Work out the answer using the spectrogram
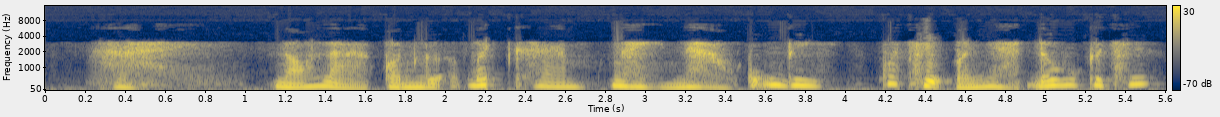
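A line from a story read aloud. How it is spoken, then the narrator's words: Sighing. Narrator (Vietnamese): Tiết Phu Nhân thở dài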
